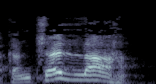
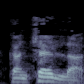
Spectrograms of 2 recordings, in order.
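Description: First: Higher, louder and slow, cancella cried out; loud urging shout. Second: Louder, pressing her to wipe it away; raised urging. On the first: Mattia, shouting at Romilda to wipe the kiss away. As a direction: call it out at full voice. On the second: Mattia, urging Romilda to wipe away the kiss. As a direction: push her on. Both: A narrator's reading.

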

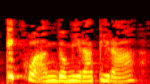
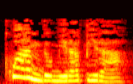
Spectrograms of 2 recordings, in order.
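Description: First: Eager, louder question; thrilled and impatient to know; joyful eagerness. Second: Loud, high, emphatic question on QUANDO; excited, demanding insistence; insistent repeat. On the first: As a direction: ask in delighted anticipation. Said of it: "fece un balzo di gioia". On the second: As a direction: press eagerly, hitting “Quando” high and loud. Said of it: "Ripeté". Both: A narrator's reading.

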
